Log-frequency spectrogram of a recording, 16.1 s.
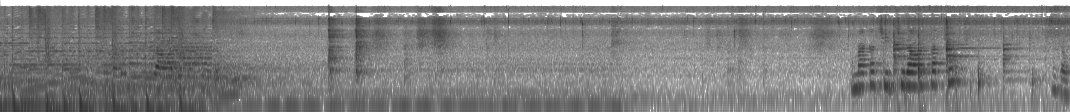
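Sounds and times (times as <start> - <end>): food sizzling in ghee: 0.0 - 16.0
sharp knocks on metal pot: 13.4 - 15.7.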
